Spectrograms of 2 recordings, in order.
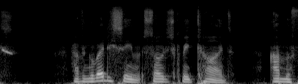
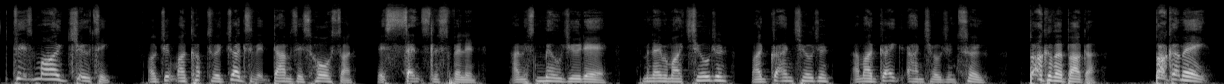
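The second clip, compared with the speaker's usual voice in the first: zealous ranting oath; 4 semitones higher, 5 dB louder than usual. Acted. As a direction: build the oath to a roar. Provost marshal swears zealous oath.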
